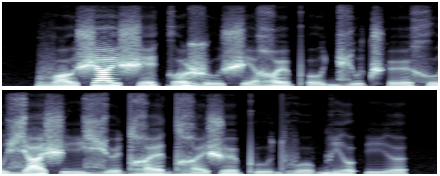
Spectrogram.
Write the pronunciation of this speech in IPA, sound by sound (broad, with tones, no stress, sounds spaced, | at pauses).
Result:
v ɒ˩˧ ʊ̯ ʃ a˥ ɪ̯ ʃ e˧˥ k o˧˥ ʐ u˩ ʃ e˩ ʁ ø˧ pʼ o˩ d͡ʑ u˩ t͡ʃʼ ø˩˧ x u˧ ʑ a˧˥ ʃ i˩˧ ʑ ø˩˧ d ʁ ɛ˧˥ d ʁ ɛ˩˧ ʃ ø˥ pʼ u˩ d v o˩ b i˥ ʊ̯ ʔ i˧ ə̯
